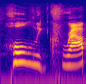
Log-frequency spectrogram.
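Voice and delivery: loud, slow startled exclaim. Retold or imitated. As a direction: gasp it out in shock. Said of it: "this fear".

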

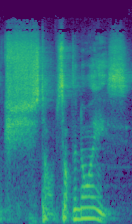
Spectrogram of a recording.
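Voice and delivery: soft, slowed hushing; mock shushing. People silencing a born singer, mock shushing. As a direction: hiss a shh, then softly draw out the order. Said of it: "and then say".

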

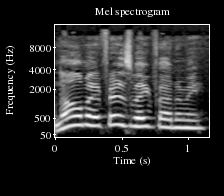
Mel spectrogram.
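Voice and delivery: put-on high pleading child protest; whiny kid voice. Twelve-year-old boy whining to his mom. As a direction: whine like a kid begging to quit.

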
